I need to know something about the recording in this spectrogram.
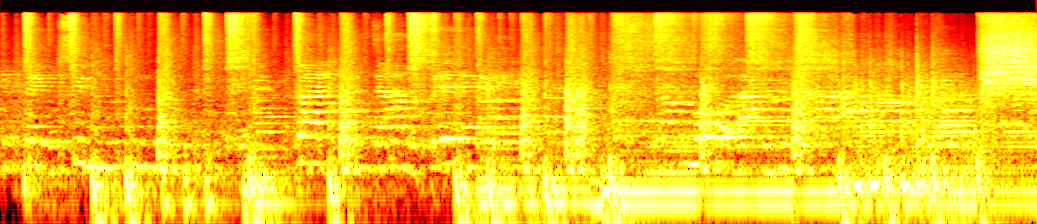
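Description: A live band playing. A drum kit keeps the beat with snare, bass drum and cymbals under pitched melodic parts, and a sustained deep bass comes in about halfway through.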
